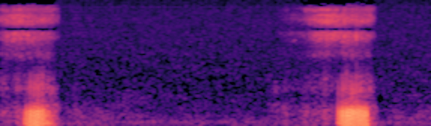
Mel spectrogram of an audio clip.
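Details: Sleeping dog snoring softly, described as a cute snore: two short, low rasping breaths about two and a half seconds apart, with quiet stillness between.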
